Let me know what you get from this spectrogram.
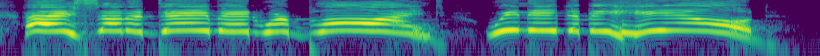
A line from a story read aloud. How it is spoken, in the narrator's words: They're not yelling out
